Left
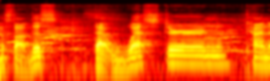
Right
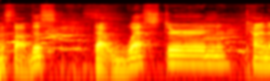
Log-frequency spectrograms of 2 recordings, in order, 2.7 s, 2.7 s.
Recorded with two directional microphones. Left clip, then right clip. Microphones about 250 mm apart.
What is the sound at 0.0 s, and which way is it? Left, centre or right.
Speech, centre.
